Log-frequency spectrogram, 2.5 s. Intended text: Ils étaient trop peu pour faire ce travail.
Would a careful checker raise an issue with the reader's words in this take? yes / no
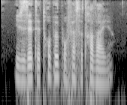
no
